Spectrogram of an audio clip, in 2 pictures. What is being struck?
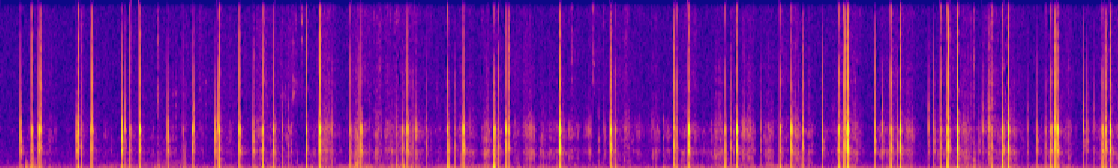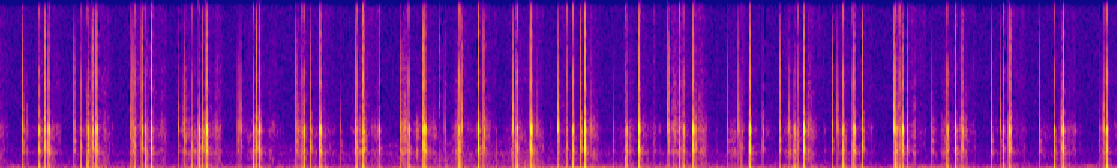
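Handheld audio recorder, plastic body with metal microphone grilles.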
